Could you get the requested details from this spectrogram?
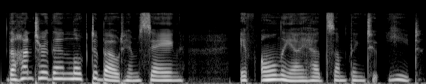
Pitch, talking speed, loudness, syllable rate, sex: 205 Hz, 195 wpm, -17 LUFS, 5.8 syllables/s, female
